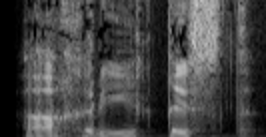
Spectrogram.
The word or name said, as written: आख़िरी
